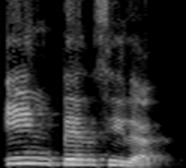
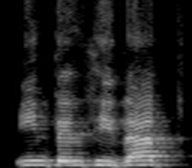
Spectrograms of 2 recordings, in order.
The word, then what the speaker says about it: intensidad: primera I, sonara así, intensidad. Es que yo soy muy En la intenso. A. Correcto, es en dat, es en la última sílaba. Intensidad. La sílaba que suena más fuerte es la última.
